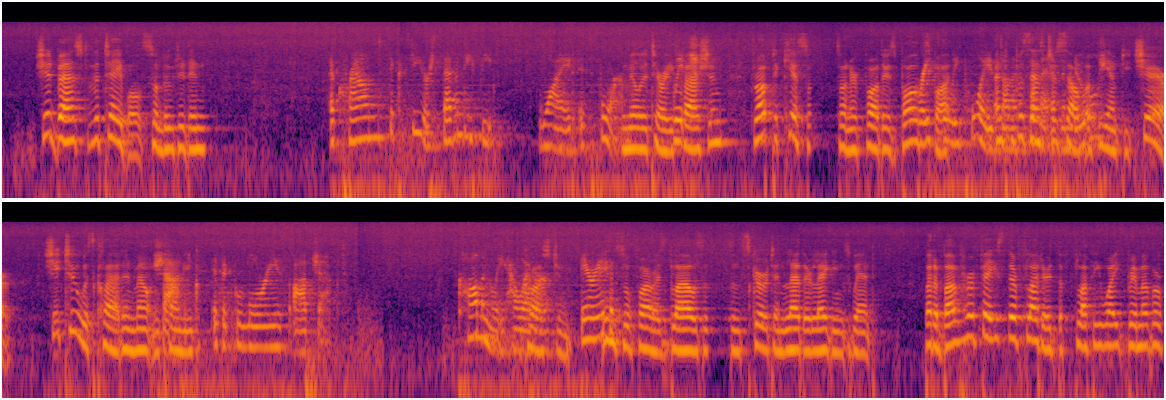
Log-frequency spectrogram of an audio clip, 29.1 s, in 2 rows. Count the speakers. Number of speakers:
2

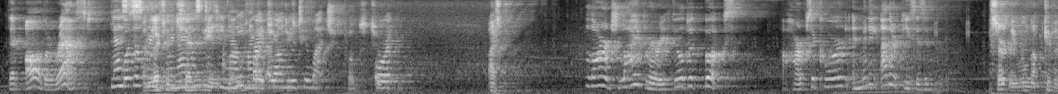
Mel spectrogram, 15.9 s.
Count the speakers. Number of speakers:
4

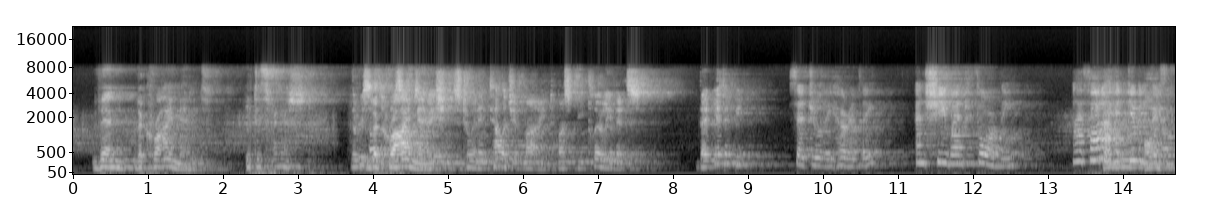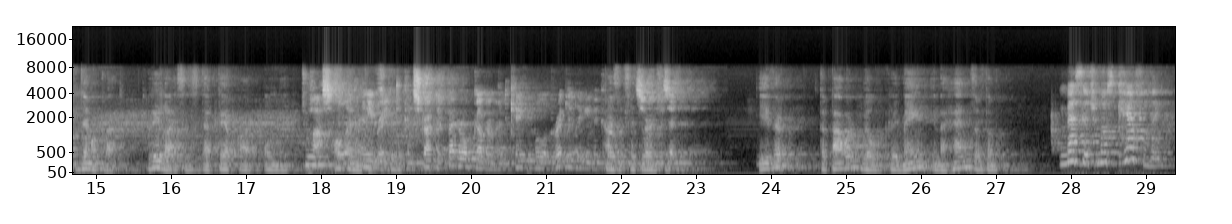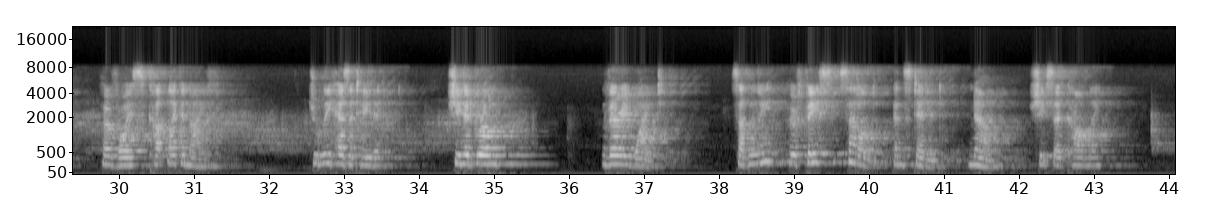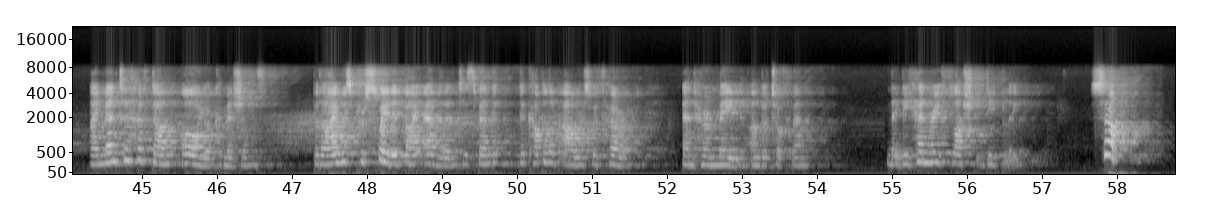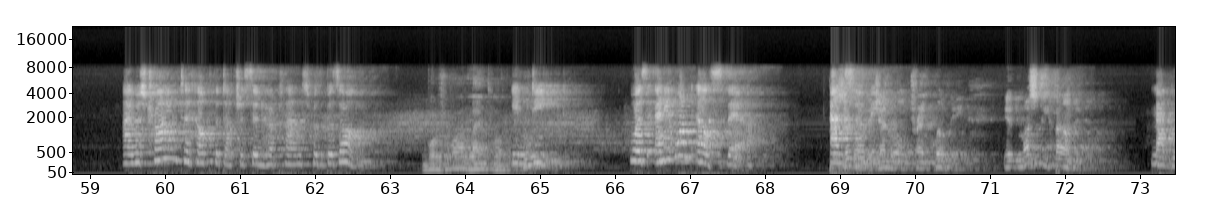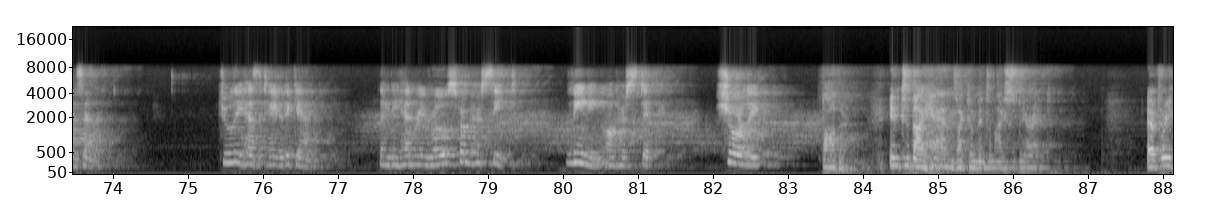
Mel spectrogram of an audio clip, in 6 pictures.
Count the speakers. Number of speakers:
4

